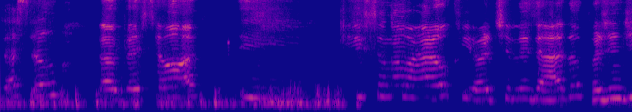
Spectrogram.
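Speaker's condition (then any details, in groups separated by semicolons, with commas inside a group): Cerebral palsy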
